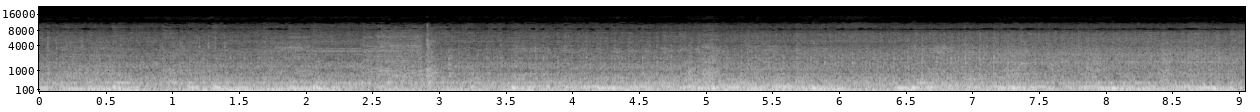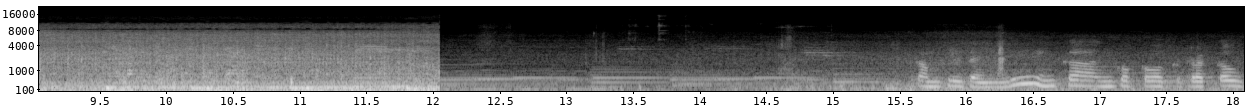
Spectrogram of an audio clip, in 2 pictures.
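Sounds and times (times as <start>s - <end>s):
diesel engine running under load: 0.0s - 12.1s.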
